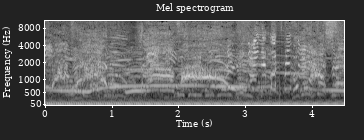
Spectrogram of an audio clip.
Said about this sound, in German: Was wir hier gerade hören, haben meine Kolleginnen und Kollegen von Spiegel TV vor knapp zwei Wochen in Kassel aufgenommen. Eine Demonstrantin schreit eine Gruppe von Polizisten an, eine Schutzmaske trägt sie nicht.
